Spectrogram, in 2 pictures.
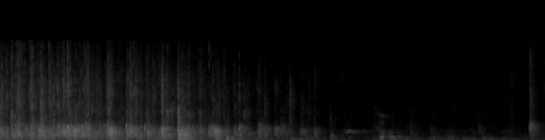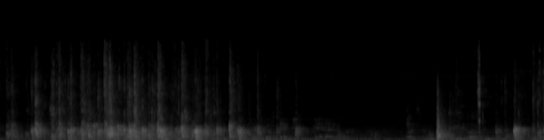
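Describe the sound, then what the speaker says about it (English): An audience applauds at an international conference: waves of clapping swell, ease off and rise again over about fourteen seconds, with some murmured voices. "And with a huge round of applause, ladies and gentlemen."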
